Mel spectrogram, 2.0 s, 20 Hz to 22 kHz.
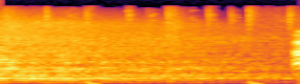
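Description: Loud rushing mechanical noise in a Formula 1 team garage, loud enough to make a person cover her ears, fading over the two seconds. Background music with a soft beat about once a second runs underneath.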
